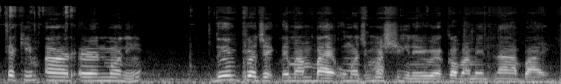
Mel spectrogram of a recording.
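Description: Speaking at a normal speed in a fairly high, steady tone, a Jamaican-accented vlogger in his thirties delivers ranting commentary from a noisy car interior. He keeps repeating his questions and blends Patois into his English, with the phone camera held near him.

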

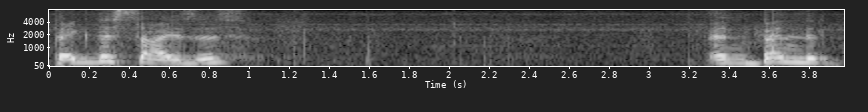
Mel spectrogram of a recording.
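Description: In his bedroom, perched on the bed, a young man with a Romanian accent and fairly high voice walks through a casual paper-folding tutorial, pausing and repeating as he gropes for English words. A close webcam picks this up as dull, lo-fi sound with a faint hiss underneath.

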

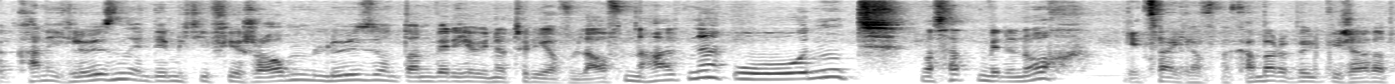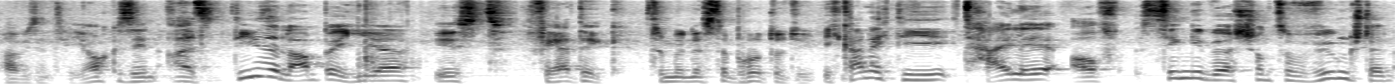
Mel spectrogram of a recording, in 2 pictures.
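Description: A man in his thirties chatting to the camera from a home workshop full of 3D printers. He rambles on in a loose, self-mocking way. A faint machine hum sits under his voice from a desk-distance mic. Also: medium pitch. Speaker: 3D printing channel host. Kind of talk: casual chat to camera. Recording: faint printer noise in room.

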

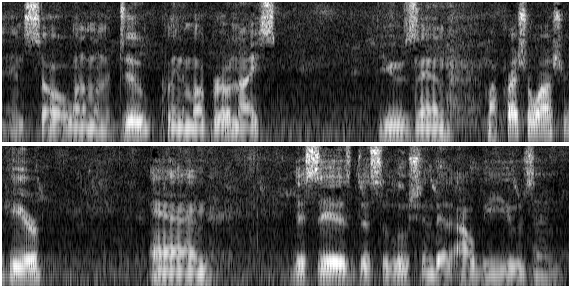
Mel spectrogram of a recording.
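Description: A home improvement vlogger films his front-yard work on a handheld phone, his mid-range voice slow and full of pauses over a faint hiss or hum. He talks loosely and relaxed, rambling through the walkthrough with plenty of fillers and restarts.

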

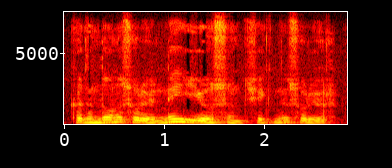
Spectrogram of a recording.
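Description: A man teaching an English grammar lesson, slowing down to read each example sentence aloud. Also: medium pitch, warm tone, slightly rough. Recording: dull lo-fi recording.

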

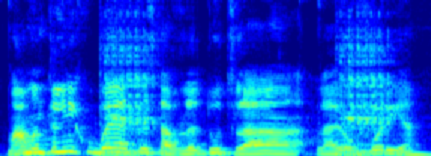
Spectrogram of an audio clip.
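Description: A young man from Romania streaming slots live, chatting casually and loudly greeting viewers one after another. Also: fairly high pitch, noisy background. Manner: loud, excitable, greets chatters rapidly. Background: music.

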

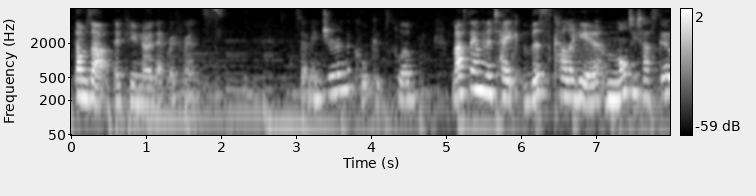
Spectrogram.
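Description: A young woman chatting casually through a makeup tutorial, rambling with lots of filler words, her throat a little croaky. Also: mid-range voice. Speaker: beauty vlogger. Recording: roomy echo with faint music.

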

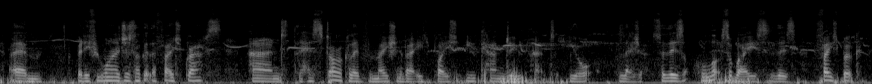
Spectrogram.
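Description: A man's voice: mid-range voice, darkish tone, slight background noise, poor audio. A man hosting a live outdoor broadcast, talking casually and rambling with restarts and repeated fillers. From England. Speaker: host of a live exploring broadcast. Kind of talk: casual live-stream monologue. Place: outdoors at an abandoned rail site.

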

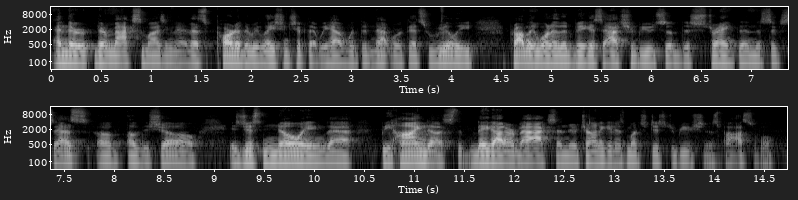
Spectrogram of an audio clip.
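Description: A middle-aged man from Western Pennsylvania, a guest on a studio podcast, talking casually and animatedly with many restarts, recorded on a boom-arm mic. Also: fairly quick. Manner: animated, gestures a lot, frequent restarts. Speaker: podcast guest, TV show co-creator. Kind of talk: casual interview chat. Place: wood-paneled podcast studio.

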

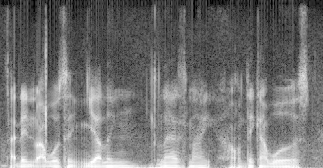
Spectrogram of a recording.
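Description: A young man with a raspy voice doing casual, slangy, playfully complaining commentary over a video game. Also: very deep voice, fairly even intonation, normal speed, a little mellow. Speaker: gaming video host. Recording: noisy track with game sounds behind. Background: video game audio.

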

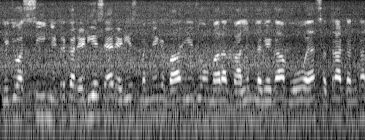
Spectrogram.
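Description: Man explaining crane work on a noisy site. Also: fairly high pitch. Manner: step-by-step technical explaining. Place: outdoor construction site at night. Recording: noisy outdoor site audio. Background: engine and vehicle noise.

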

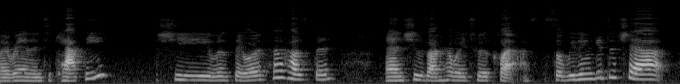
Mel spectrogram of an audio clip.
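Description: A woman's voice: on the low side, a bit bright, rough recording. A young woman chatting to camera at home, recapping a trip, chatty with frequent laughs and fillers. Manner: chatty, laughs often, many ums. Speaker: knitting vlogger. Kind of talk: casual chat to camera. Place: bedroom, indoors.

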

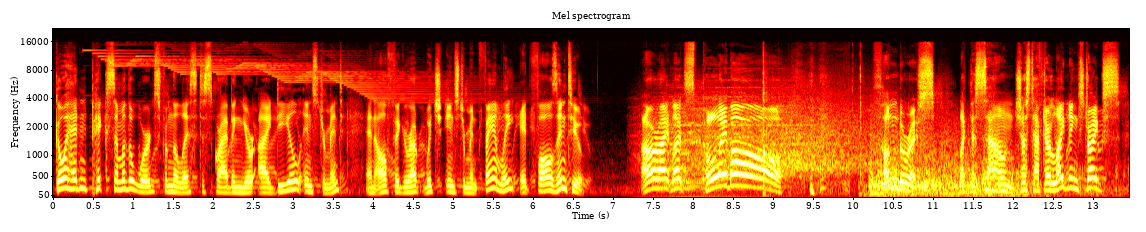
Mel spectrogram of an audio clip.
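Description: A man's voice: a little high, expressive, moderate pace, pushed and bright, a little hiss or hum. A man voicing an eccentric, outdated male computer who chats, jokes and laughs at his own puns while guiding kids through instruments. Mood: cheerful. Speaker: instrument selection guide. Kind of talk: scripted educational character. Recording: distant voice over music. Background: music.

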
